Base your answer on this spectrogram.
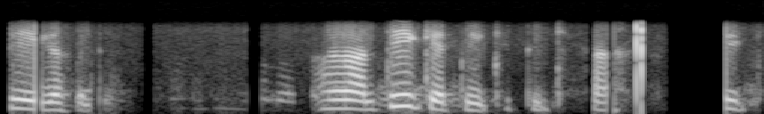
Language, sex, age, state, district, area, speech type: Assamese, female, 18-30, Assam, Charaideo, urban, conversation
